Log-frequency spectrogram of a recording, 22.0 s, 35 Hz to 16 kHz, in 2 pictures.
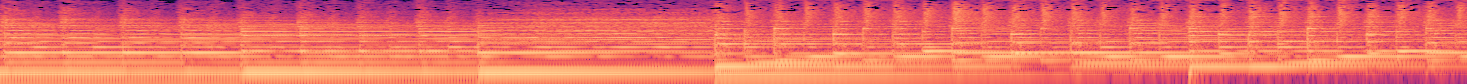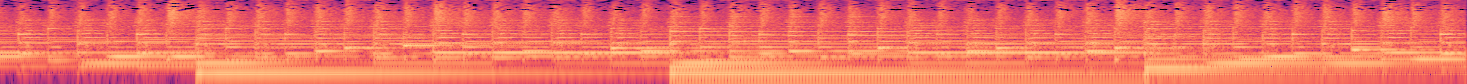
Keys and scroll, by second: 3.2 KP_8, 3.9 t, 8.2 v, 12.1 alt+shift+t, 16.2-17.1 typing, 19.2 v.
